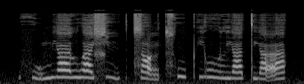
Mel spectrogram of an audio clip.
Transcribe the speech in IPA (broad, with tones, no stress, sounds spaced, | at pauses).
f ṵ˨˩ m j ä˥ l w ä˥˧ ɕ i˥˩ | t͡s ɑ̰˨˩ ŋ t͡sʰ u˥˧ pʰ j o˥˩ ʊ̯ l j ä˧˥ t̪ j ä̰˨˩˦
